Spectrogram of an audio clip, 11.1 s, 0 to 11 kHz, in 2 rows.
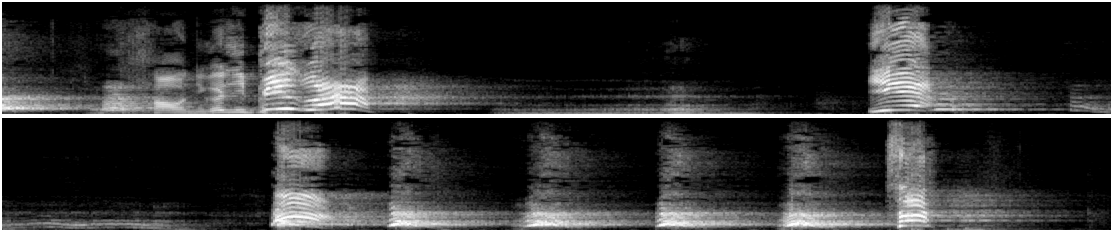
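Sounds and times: dog barking: 0:00.0 - 0:00.9, 0:06.9 - 0:10.2.

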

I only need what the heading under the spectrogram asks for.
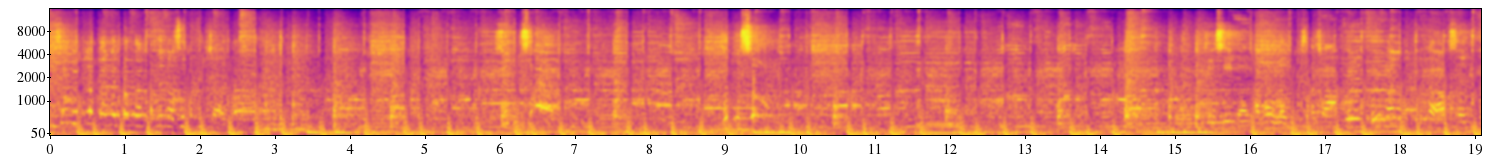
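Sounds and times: drum kit: 0:00.0 - 0:19.0
heavy bass beat: 0:00.0 - 0:19.0
live band dance music: 0:00.0 - 0:19.0.

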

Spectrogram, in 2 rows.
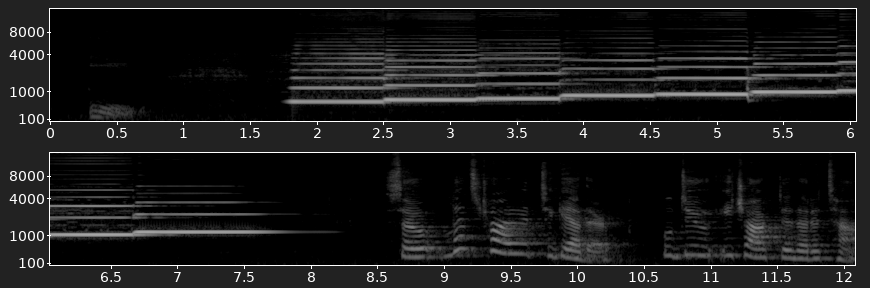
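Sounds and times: clarinet playing a scale: 0:01.8 - 0:08.1.

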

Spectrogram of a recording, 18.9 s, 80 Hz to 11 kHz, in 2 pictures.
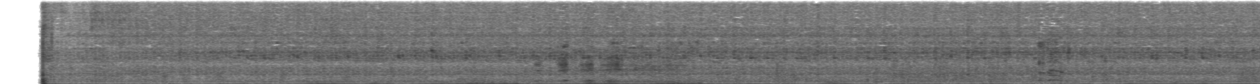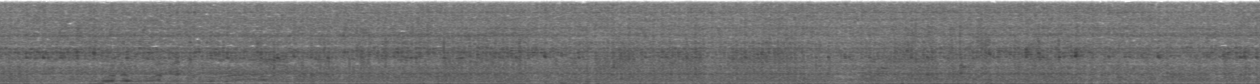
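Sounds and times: car engine rumbling: 0:00.3 - 0:18.9.

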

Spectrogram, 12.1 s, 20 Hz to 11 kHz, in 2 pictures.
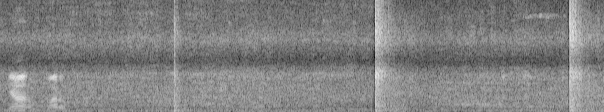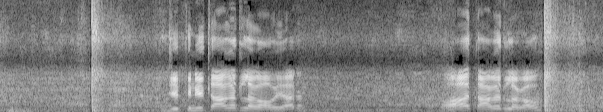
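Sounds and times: background traffic noise: 0:00.0 - 0:12.0.

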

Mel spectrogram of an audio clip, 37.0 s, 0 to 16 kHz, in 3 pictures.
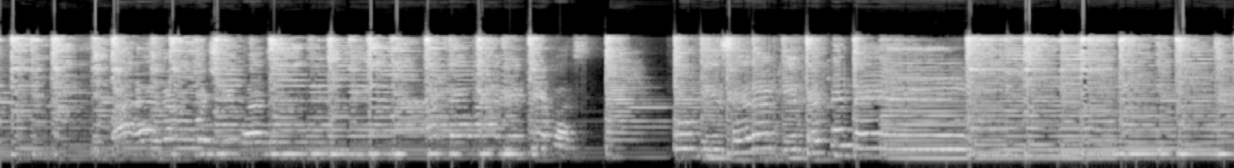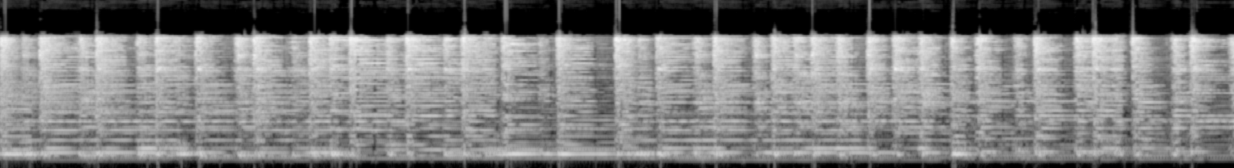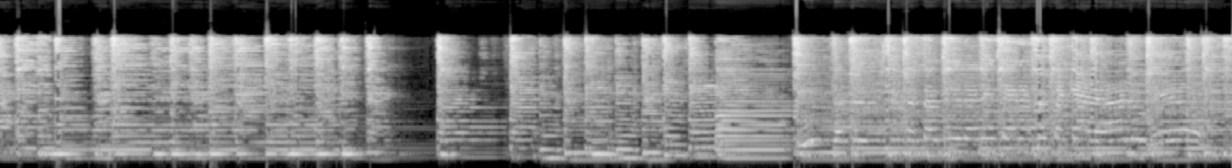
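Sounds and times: acoustic guitar strumming: 0:00.0 - 0:37.0.

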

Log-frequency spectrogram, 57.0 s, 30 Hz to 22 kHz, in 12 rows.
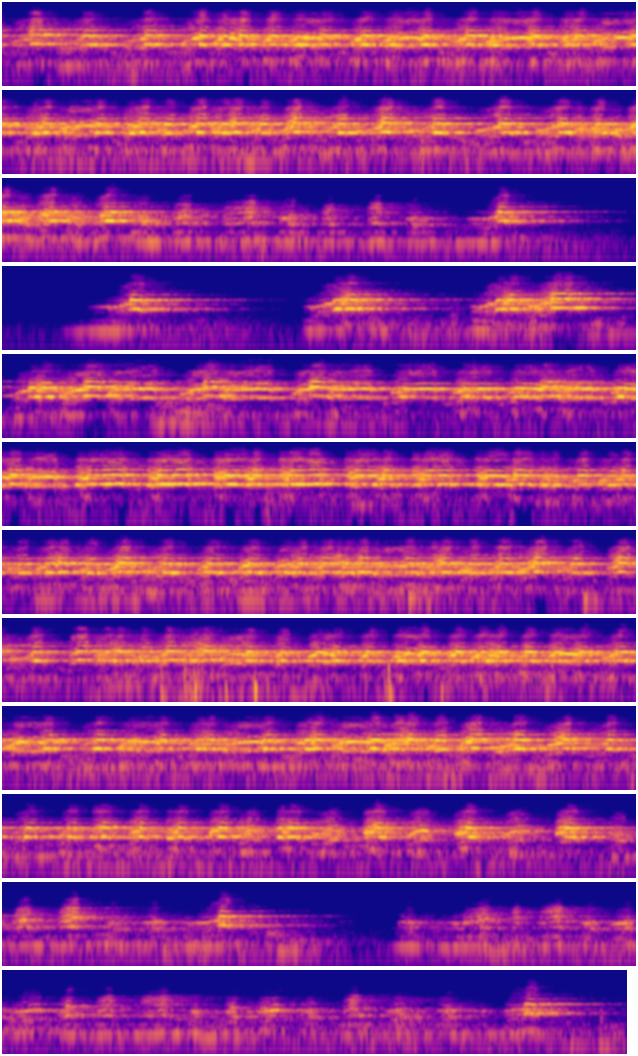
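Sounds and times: goose call honks and clucks: 0:00.0 - 0:14.1, 0:14.8 - 0:56.9.

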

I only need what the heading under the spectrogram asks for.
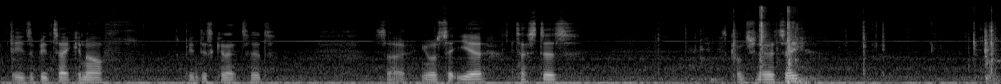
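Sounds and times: steady low rumble: 0:00.0 - 0:09.8.

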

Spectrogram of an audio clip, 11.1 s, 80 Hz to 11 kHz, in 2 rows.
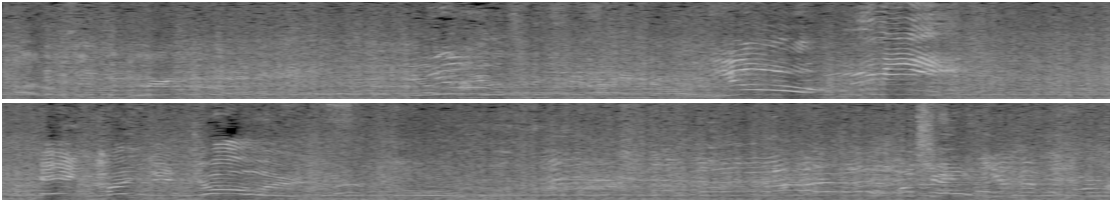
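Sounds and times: children calling out: 0:08.1 - 0:11.0.

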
